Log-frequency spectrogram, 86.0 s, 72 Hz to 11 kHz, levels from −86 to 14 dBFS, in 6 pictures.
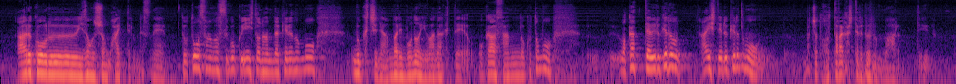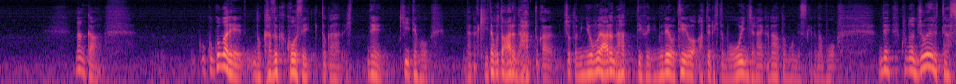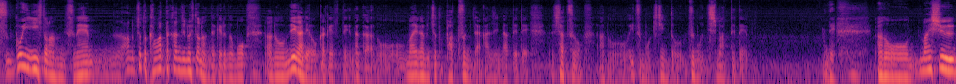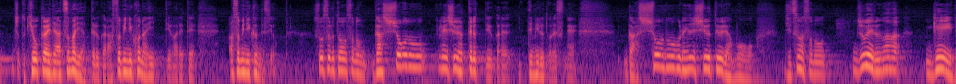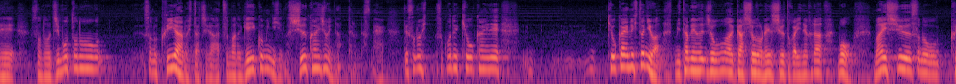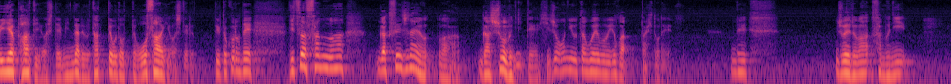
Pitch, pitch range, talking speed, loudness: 135 Hz, 115-165 Hz, 370 characters per minute, -23 LUFS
